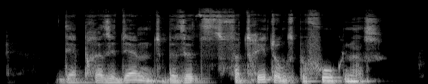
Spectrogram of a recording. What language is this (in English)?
German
